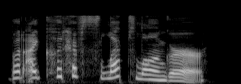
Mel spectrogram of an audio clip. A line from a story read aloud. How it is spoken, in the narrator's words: Angel whined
